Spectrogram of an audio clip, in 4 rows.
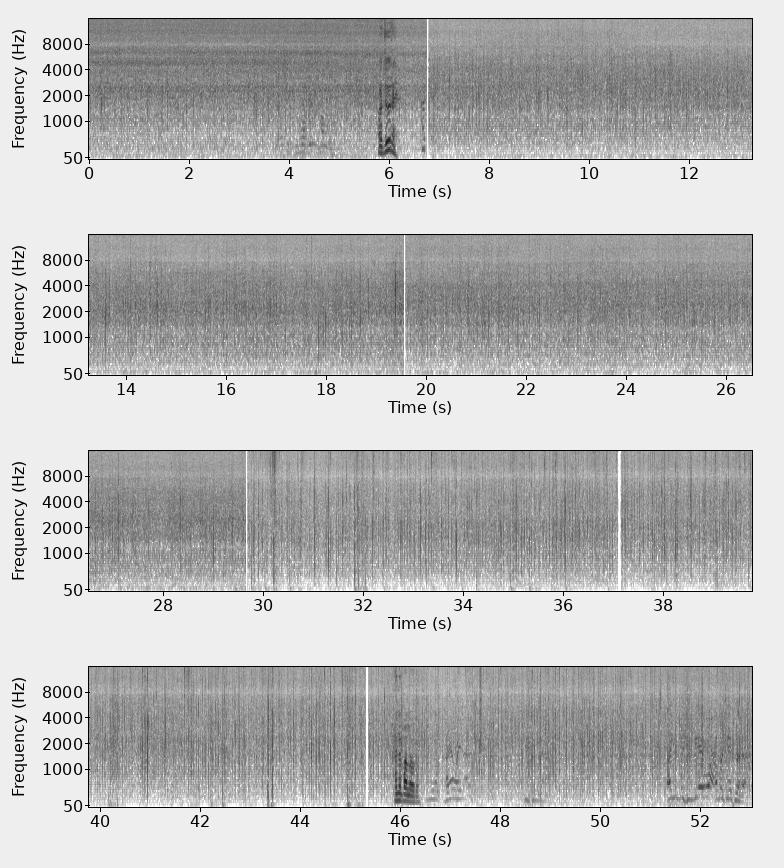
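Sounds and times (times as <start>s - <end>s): raindrop hits: 0.0s - 7.0s, 29.6s - 53.0s
steady rain: 0.0s - 53.0s.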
